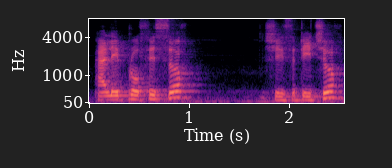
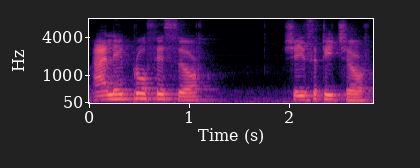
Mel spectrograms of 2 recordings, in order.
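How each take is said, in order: First: "professeur" and "teacher" lifting at the end; question intonation. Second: Said in the usual way. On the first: Shown as a demonstration. Teacher turning the statement into a question, "professeur" and "teacher" rising. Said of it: "then it becomes a question". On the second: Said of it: "which is an information".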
